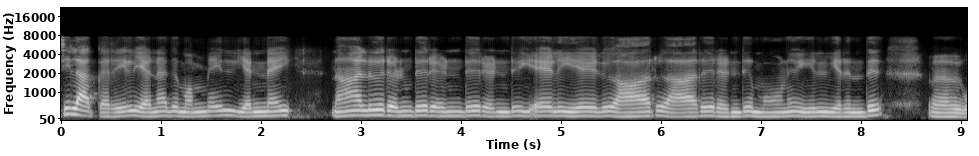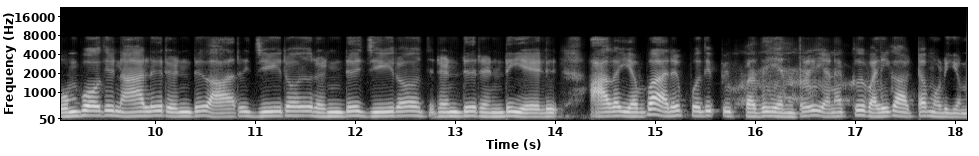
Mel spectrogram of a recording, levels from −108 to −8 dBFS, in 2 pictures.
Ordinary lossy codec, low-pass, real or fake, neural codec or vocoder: none; none; fake; codec, 16 kHz, 4 kbps, X-Codec, HuBERT features, trained on LibriSpeech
